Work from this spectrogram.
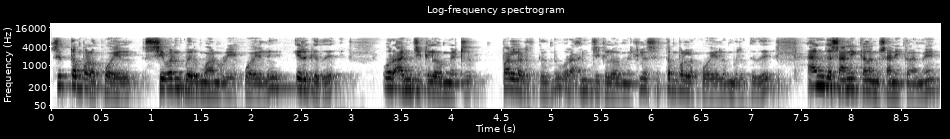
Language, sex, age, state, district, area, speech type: Tamil, male, 45-60, Tamil Nadu, Tiruppur, rural, spontaneous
